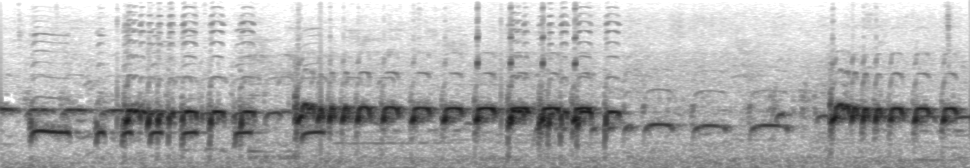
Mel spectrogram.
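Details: Local zebra doves in continuous, full-voiced song meant to heighten mating drive: steady streams of rolled, pulsing coo notes, several birds overlapping, with a lower hooked voice under the main trills.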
